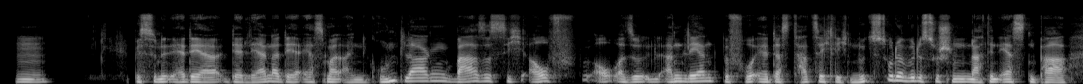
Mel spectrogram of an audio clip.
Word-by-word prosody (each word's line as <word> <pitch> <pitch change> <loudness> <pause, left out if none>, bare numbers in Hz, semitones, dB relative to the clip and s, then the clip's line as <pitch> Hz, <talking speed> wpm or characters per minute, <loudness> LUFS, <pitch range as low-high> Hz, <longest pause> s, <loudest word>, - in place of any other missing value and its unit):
Mhm. 120 0 -3 0.9
Bist - - -1
du - - -1
'n 125 +1 +2
eher 115 -1 -1
der 110 -2 +2
der 115 -3 -2
Lerner, 115 +6 0
der 115 -1 -2
erst 115 +2 -4
mal 115 0 +2
eine 105 -1 -5
Grundlagenbasis 150 +1 0
sich 130 -4 -6
auf 140 +5 -2
au - - -4
also, 120 +1 +1
äh, 120 0 -4
anlernt, 140 +4 +2
bevor 125 0 -1
er 120 -2 +2
das 120 +1 -1
tatsächlich 120 -1 -2
nutzt? 125 - 0
Oder 185 -4 +5
würdest 155 -1 +2
du 135 - -1
schon 125 0 +2
nach 110 -3 +3
den 120 +1 +2
ersten 120 -1 0
paar, 100 -1 +2
120 Hz, 175 wpm, -23 LUFS, 115-135 Hz, 0.9 s, Oder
